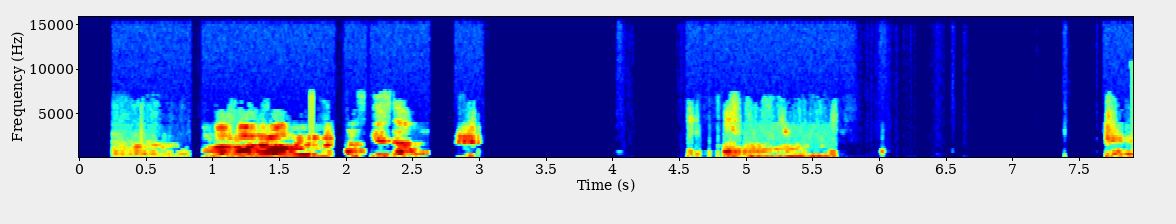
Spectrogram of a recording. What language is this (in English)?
Afrikaans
